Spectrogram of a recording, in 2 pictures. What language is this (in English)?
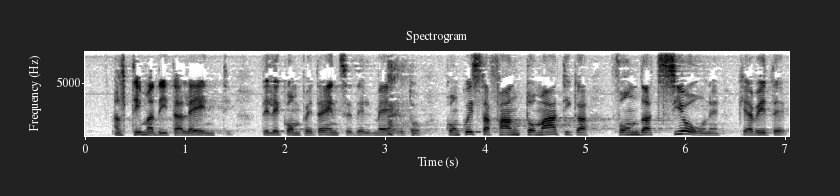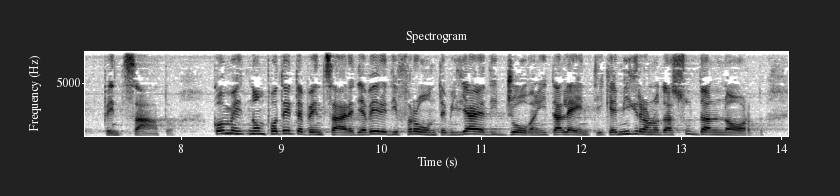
Italian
